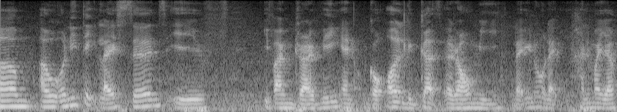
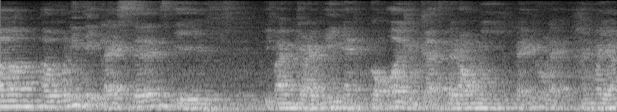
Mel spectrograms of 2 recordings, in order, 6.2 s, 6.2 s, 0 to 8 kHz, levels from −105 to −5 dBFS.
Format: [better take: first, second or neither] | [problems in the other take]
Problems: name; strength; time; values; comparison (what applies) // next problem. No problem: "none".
first | room echo; dies away in 1 s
